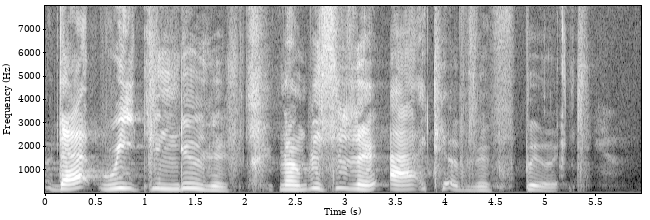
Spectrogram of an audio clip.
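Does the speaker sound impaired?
Yes: cerebral palsy.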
